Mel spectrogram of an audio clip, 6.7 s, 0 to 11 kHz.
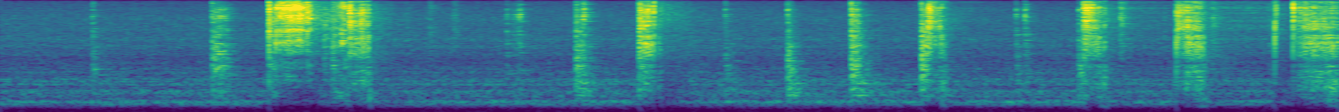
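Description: Stick-welding arc being struck with a 1/8-inch Lincoln 7018 electrode: about a dozen short crackling bursts and taps as the rod is scratched and tapped on the steel, the arc catching briefly and dying out again, over a steady low hum.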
